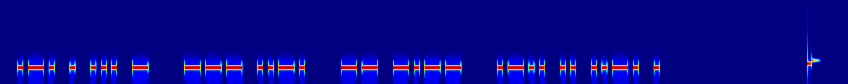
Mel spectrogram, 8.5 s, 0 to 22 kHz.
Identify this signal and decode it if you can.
Morse code, heard as a keyed tone, about 23 wpm, 700 Hz. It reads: REST OF MY LIFE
